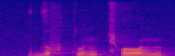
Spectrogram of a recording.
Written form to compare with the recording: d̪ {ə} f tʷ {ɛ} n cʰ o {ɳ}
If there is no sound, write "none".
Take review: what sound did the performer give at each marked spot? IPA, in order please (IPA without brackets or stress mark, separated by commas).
ə, ə, n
